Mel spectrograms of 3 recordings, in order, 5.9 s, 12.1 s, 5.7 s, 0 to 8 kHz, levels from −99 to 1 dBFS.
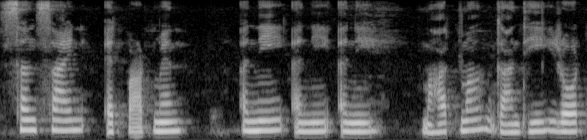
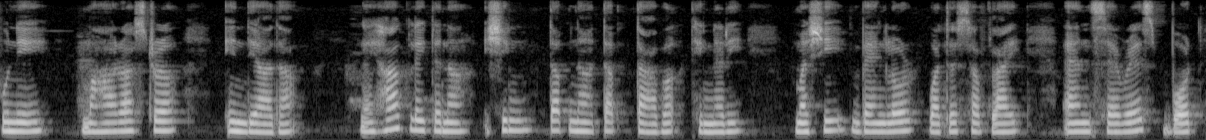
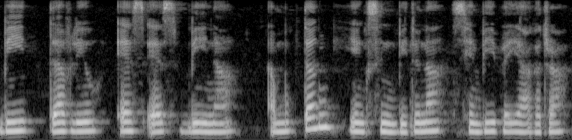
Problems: none marked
